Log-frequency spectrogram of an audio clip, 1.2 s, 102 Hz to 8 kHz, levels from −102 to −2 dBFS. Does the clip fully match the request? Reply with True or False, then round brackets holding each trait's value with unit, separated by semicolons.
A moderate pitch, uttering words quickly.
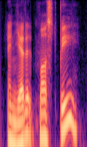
True (150 Hz; 260 wpm)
